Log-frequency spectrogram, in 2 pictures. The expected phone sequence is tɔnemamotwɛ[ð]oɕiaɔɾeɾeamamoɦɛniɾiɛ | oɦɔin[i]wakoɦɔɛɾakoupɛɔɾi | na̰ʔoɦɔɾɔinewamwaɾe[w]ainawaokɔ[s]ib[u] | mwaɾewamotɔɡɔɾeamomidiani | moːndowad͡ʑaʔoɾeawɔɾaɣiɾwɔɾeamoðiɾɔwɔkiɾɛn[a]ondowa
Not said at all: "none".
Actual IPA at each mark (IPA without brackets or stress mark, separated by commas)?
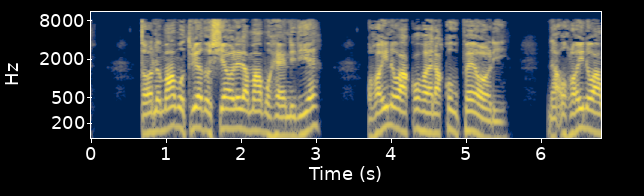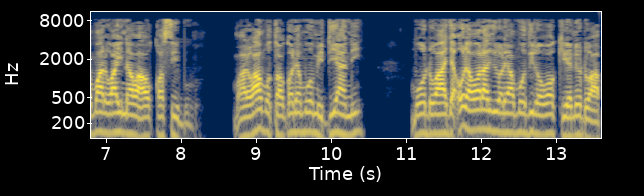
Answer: ð, e, w, s, u, e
